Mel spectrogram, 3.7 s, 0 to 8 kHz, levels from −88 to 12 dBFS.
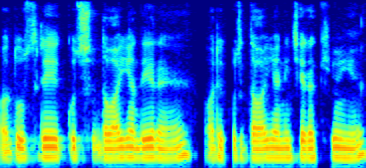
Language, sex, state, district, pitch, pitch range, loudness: Hindi, male, Uttar Pradesh, Gorakhpur, 125 Hz, 120-130 Hz, -18 LUFS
